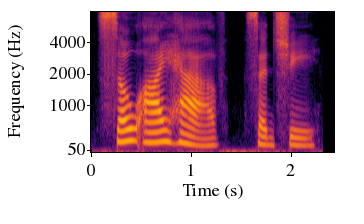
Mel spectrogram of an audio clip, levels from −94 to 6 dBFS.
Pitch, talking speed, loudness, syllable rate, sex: 190 Hz, 125 wpm, -16 LUFS, 2.4 syllables/s, female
